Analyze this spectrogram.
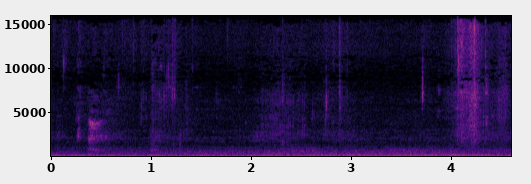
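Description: Steady low hum of a car's idling engine, heard from inside the cabin. Brief soft rustles come a moment in and again near the end, as the pizza sub is pulled apart over its foil-lined box.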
